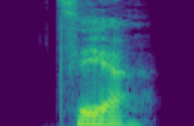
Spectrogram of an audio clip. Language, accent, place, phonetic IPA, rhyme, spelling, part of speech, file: German, Germany, Berlin, [t͡seːɐ̯], -eːɐ̯, Cer, noun, De-Cer.ogg
- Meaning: cerium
